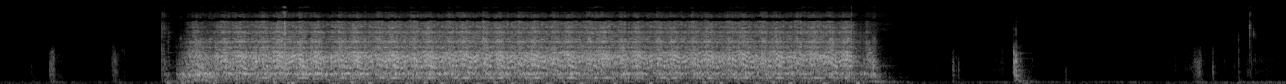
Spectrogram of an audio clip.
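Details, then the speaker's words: 1960 Onan industrial engine for a homemade Model T replica truck, unstarted for many years: cranks at a steady even rhythm about seven seconds with no firing; fuel reaching line, power to coil then checked, plug found dry. "fuel pump is starting to pump up we got gas coming into our line not sure if we got any power though"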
